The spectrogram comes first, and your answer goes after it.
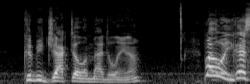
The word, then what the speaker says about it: Maddalena: I'm not saying Magdalena. I'm saying Maddalena. It may sound like I'm saying Magdalena, but I'm not. I know how to say his name. So, anyway, I'm saying a D.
